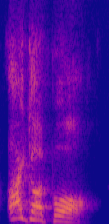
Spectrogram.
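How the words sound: It is said in a loud, aggressive tone. The speaker calls it right. "Aggressive language, like you're going to attack"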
